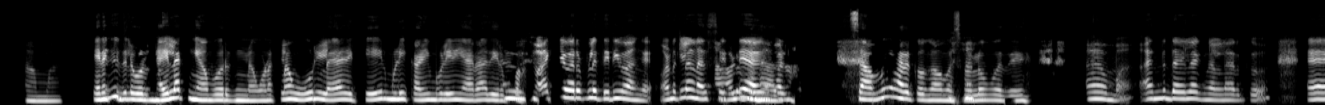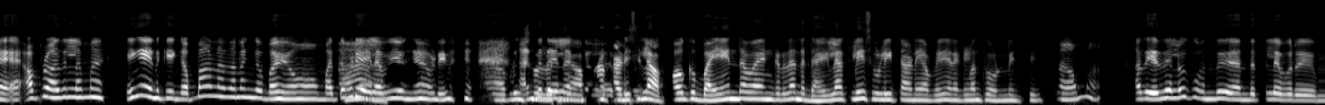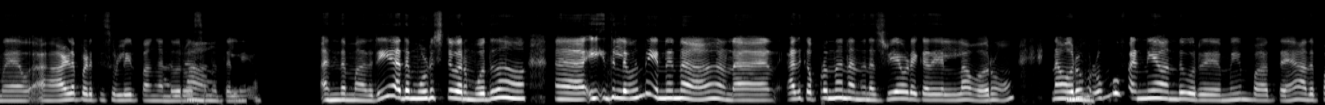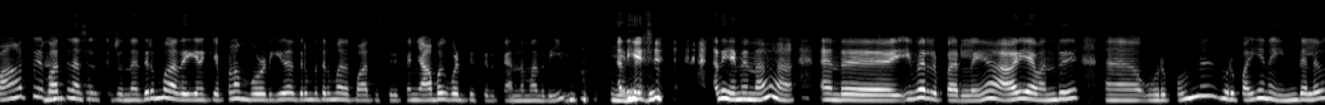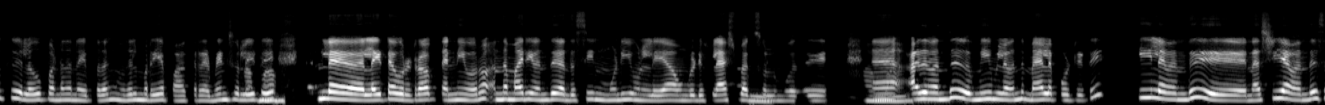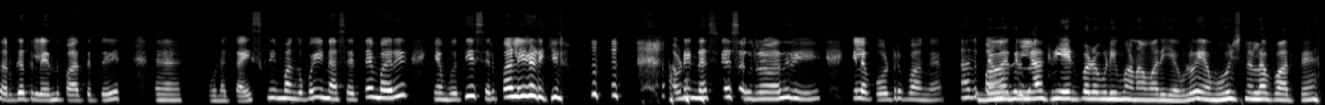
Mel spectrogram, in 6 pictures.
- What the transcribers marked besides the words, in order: snort; laugh; snort; other background noise; unintelligible speech; chuckle; laugh; chuckle
- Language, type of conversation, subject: Tamil, podcast, உங்களுக்கு பிடித்த ஒரு திரைப்படப் பார்வை அனுபவத்தைப் பகிர முடியுமா?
